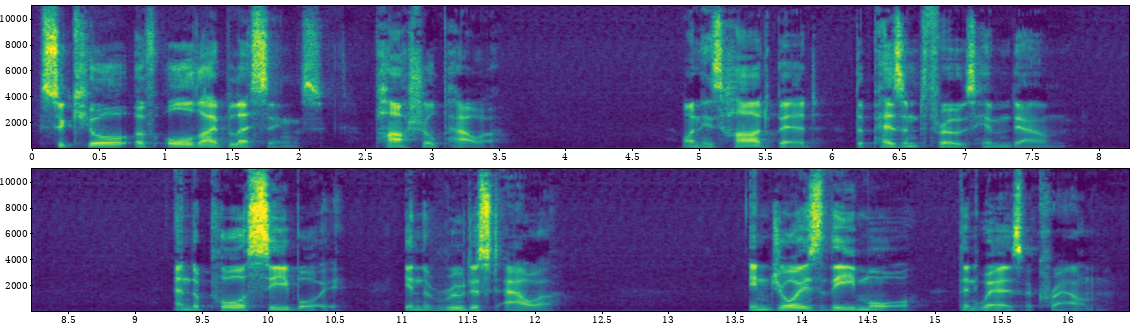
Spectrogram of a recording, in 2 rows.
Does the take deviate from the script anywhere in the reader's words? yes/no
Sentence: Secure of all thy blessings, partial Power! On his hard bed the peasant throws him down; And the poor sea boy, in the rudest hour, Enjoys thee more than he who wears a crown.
yes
